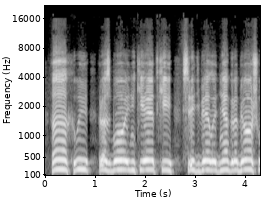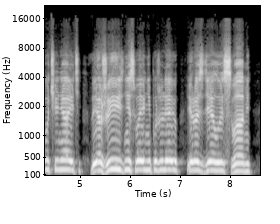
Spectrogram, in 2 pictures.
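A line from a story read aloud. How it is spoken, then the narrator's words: Loud wailing fisherwoman. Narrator (Russian): Рыбачка громко завопила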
